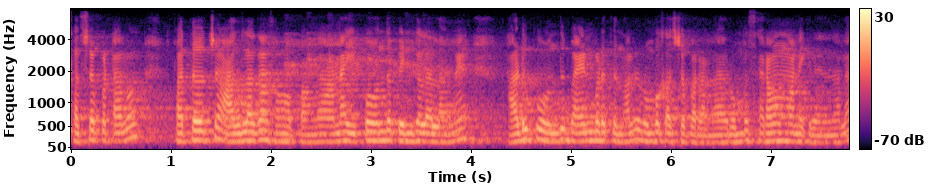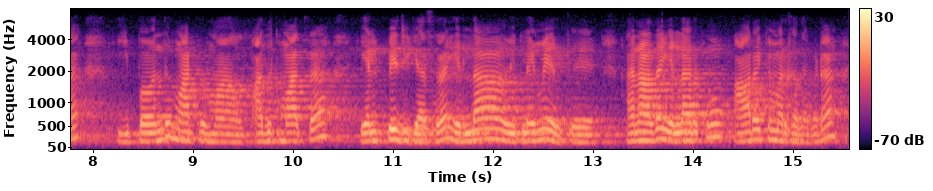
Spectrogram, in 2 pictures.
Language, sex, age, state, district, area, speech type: Tamil, female, 18-30, Tamil Nadu, Ariyalur, rural, spontaneous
